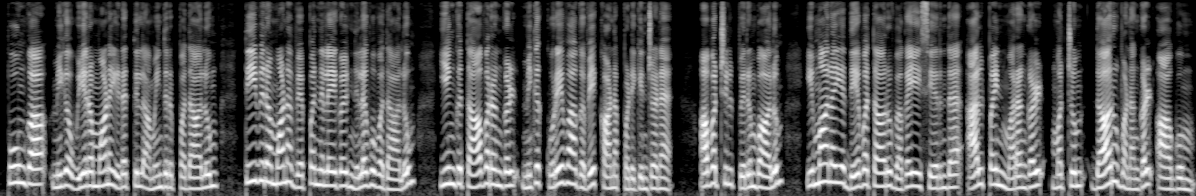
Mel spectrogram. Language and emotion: Tamil, neutral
